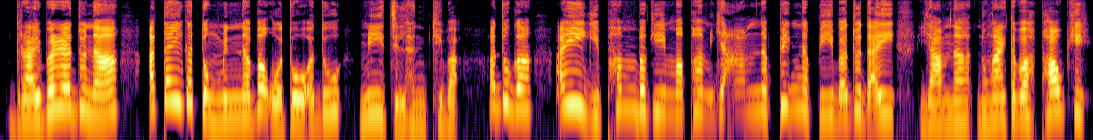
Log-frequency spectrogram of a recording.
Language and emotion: Manipuri, angry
